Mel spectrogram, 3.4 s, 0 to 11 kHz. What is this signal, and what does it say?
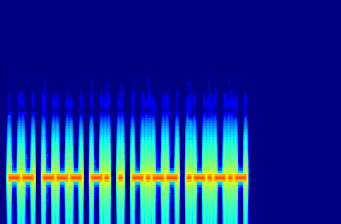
Morse code, heard as a keyed tone, about 34 wpm, 700 Hz. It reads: MONEY.
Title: Sentences from Top 1400 Words 35wpm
